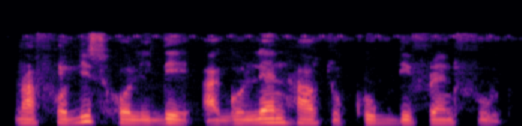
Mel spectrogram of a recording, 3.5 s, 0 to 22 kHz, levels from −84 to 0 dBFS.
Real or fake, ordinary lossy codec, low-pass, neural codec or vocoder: real; none; 7.2 kHz; none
